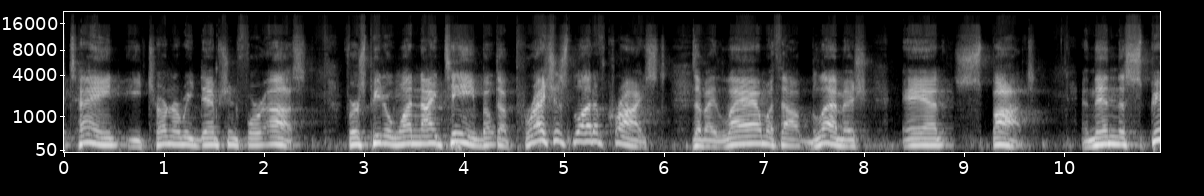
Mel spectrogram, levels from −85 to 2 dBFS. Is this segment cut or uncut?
cut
